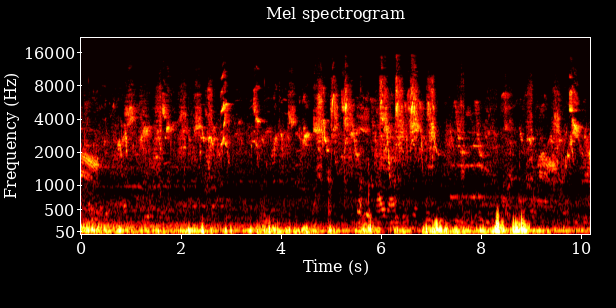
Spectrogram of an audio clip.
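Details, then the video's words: Birds chirping in a village: a dense, busy chorus of short high tweets and squawks from several birds that runs the whole time, over a low rumble of background noise. "bird chirping sound"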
